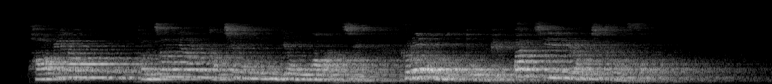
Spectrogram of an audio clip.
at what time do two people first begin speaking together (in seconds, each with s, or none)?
none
